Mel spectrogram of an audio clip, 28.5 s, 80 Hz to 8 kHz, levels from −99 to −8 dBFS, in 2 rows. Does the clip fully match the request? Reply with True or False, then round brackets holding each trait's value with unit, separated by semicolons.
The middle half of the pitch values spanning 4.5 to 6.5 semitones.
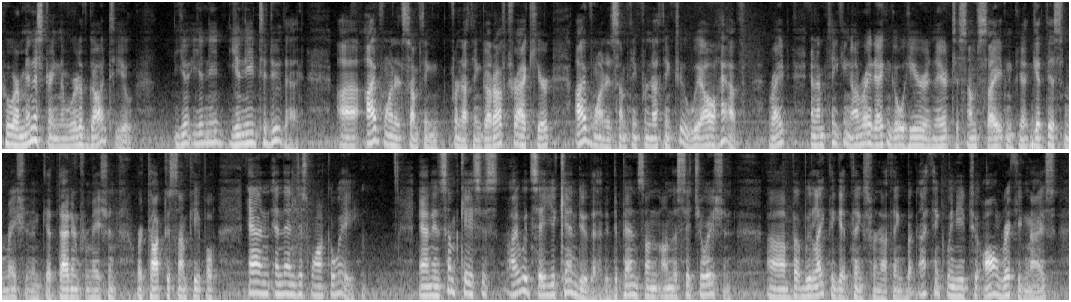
True (4.8 semitones)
